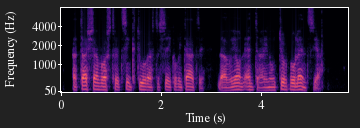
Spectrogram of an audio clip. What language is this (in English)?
Interlingua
